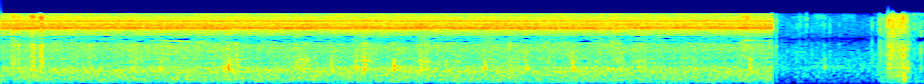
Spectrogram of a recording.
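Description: Jetboil canister stove's gas burner running steadily under a pot of boiling water, then shut off suddenly near the end, followed by a single knock.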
